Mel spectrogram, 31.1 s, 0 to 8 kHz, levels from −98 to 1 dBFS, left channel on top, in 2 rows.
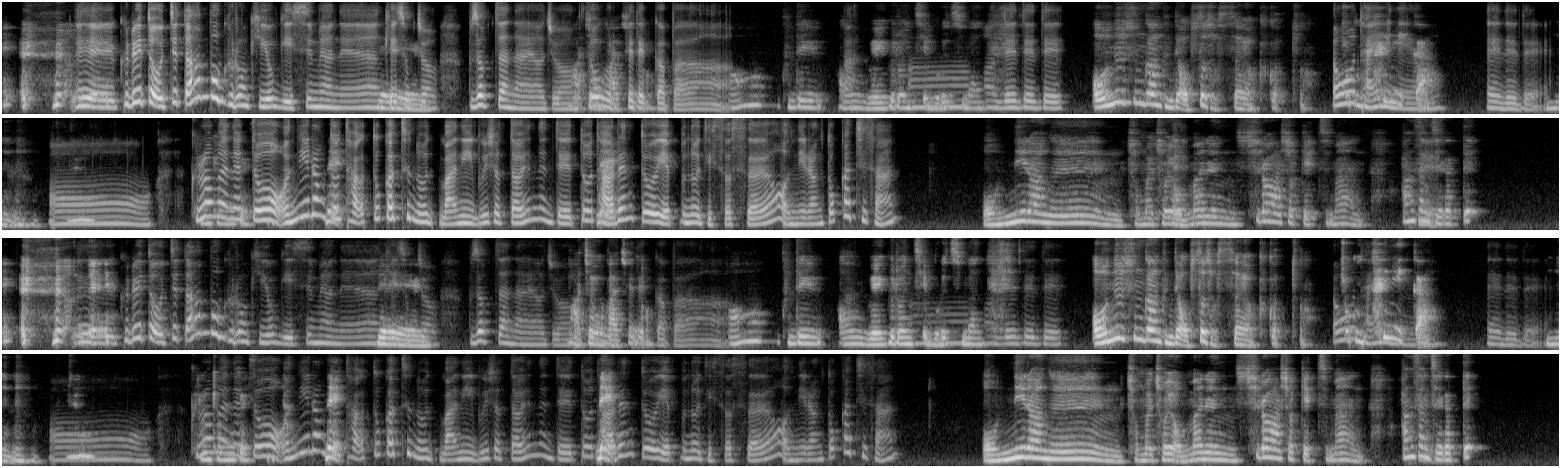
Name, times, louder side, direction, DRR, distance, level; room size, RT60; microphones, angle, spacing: voice 1, 0.0-1.1 3.7-4.3 5.6-6.5 7.3-10.1 10.9-13.1 13.4-14.3 15.4-15.9 16.2-16.6 17.5-18.0 18.8-19.0 21.5-21.7 25.4-30.2, right 4 dB, 80° right, 0.6 m, -26 dB
voice 2, 0.7-4.4 4.7-7.3 8.4-8.6 9.1-10.6 13.3-14.4 14.8-15.5 16.0-17.1 17.5-24.5 27.3-27.5 29.7-30.0, left 8 dB, 75° left, 0.3 m, -28 dB
6.7 x 4.0 x 3.6 m
head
